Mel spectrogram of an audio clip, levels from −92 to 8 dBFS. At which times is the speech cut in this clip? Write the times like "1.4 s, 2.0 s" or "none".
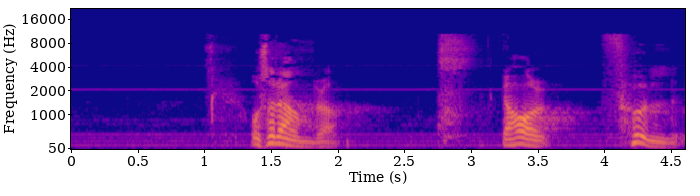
none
